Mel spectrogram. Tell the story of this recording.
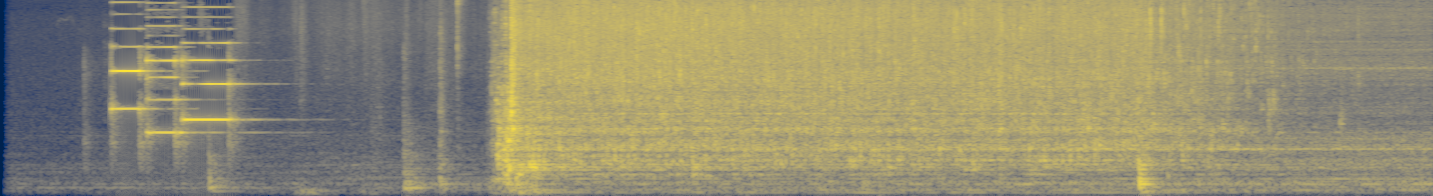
I triggered a door bell and shortly after that I flushed the toilet.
